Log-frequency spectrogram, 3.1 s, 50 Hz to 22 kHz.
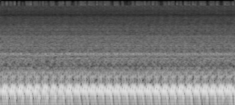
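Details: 2006 Subaru STi: heavy lumpy idle with deep uneven throb about three beats a second, engine shaking; mechanic suspects failed turbo, not head gasket.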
